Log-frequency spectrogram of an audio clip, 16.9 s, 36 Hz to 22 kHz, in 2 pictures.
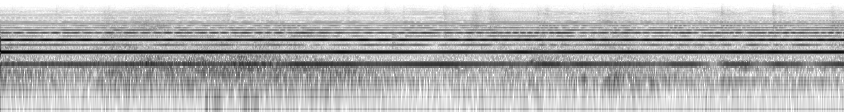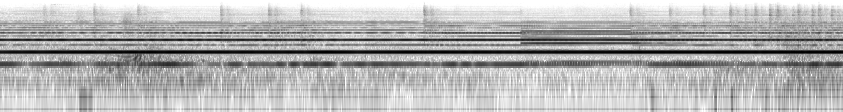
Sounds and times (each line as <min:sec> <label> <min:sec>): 0:00.0 pipe organ being tuned 0:16.8
0:00.0 visitors talking and walking around 0:16.8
